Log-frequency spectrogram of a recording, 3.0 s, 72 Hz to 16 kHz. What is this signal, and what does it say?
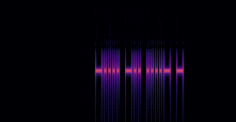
Morse code, heard as a keyed tone, about 44 wpm, 700 Hz. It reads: 6D4T
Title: All Cut Numbers - 4-Digit 45wpm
